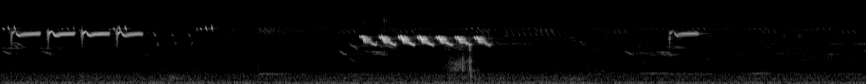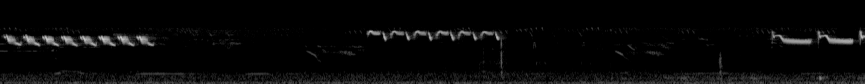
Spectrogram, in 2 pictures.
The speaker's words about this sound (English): For a rock wren, each song is a couple of seconds long.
